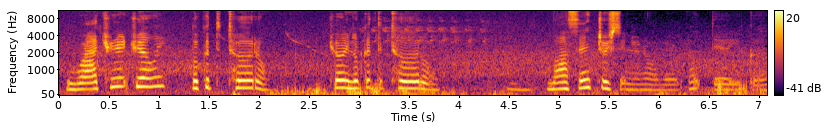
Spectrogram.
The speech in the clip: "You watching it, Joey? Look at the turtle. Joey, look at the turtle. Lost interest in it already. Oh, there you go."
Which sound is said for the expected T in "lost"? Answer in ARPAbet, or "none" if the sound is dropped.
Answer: none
